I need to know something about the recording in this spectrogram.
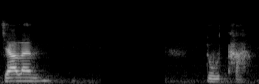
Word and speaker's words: Jalan Duda: So I changed my tone a little bit. Follow the Malay one. Jalan Duda. It's okay. I know. For Malay, in Malay pronunciation, this one in pinyin we read the d. This one read the t. Be careful. Like Duda, this is d and t.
